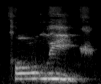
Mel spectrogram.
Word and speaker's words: colleague: it as colleague it should be a long sound so cold league that is all we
